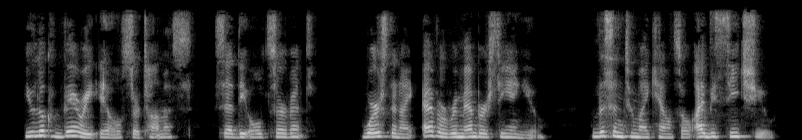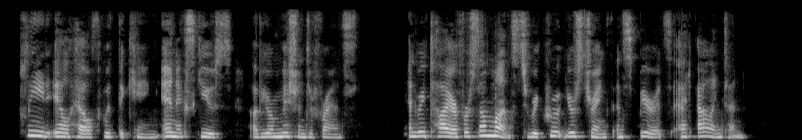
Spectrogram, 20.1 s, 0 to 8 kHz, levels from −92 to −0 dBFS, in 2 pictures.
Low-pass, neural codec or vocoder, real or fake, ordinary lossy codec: 7.2 kHz; none; real; AAC, 48 kbps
